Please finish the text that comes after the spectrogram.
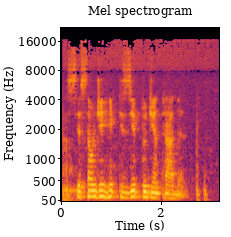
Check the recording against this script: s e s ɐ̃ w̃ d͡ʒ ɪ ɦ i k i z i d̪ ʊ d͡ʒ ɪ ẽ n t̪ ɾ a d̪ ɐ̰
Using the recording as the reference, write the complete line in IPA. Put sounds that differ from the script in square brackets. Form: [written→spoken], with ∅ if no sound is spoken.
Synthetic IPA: s e s ɐ̃ w̃ d͡ʒ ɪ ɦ [i→e] k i z i [d̪→t̪] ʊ d͡ʒ ɪ ẽ n t̪ ɾ a d̪ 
